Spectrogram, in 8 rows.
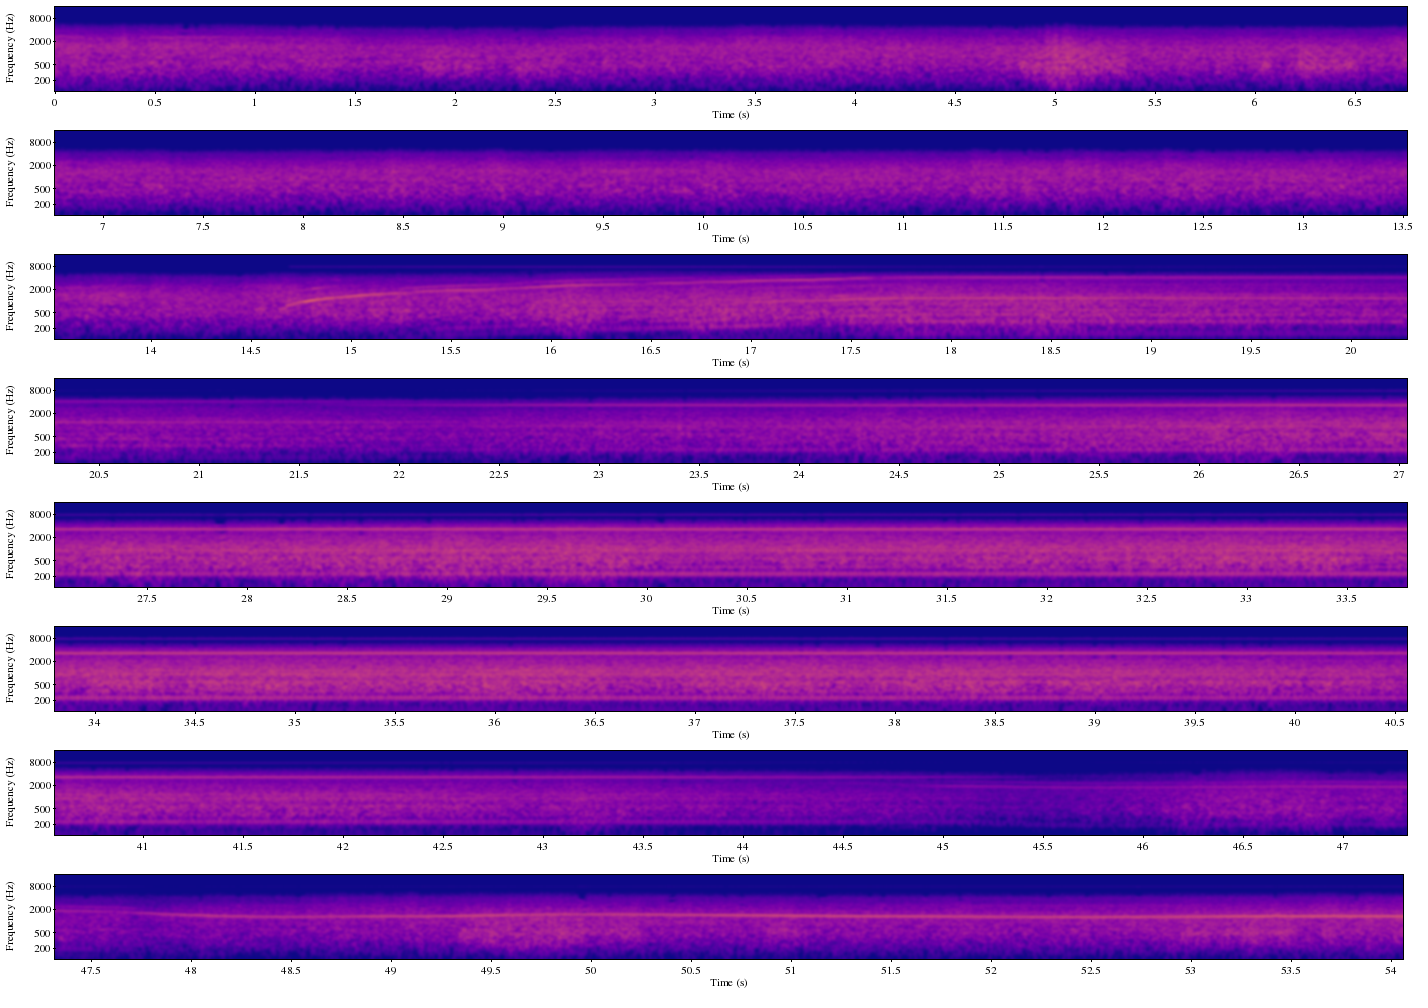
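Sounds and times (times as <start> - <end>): electric motor and propeller whining: 14.4 - 54.0.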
